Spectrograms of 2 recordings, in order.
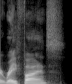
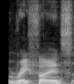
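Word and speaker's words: Ralph Fiennes: his name wrong guys isn't it ray finds not ralph ray france i may have said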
